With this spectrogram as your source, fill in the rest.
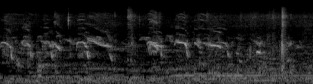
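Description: Rhode Island and Brahma Native chickens in a free-range yard cluck softly and repeatedly while pecking at leftover feed on the floor, a steady scatter of short calls over low background noise.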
